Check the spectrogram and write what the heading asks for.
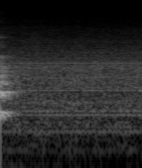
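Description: Quiet room tone: a faint, steady hiss, with the tail of a spoken word fading out at the very start.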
